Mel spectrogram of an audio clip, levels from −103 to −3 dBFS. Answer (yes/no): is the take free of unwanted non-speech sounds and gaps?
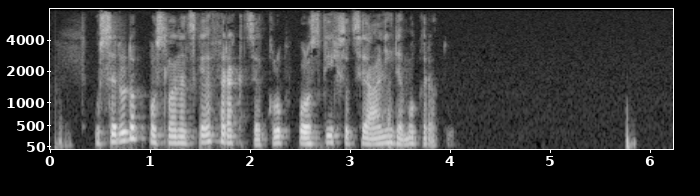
yes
